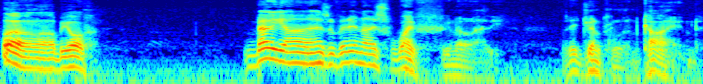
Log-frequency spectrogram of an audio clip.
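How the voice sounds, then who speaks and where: An actor playing a shrewd, unhurried, wry middle-aged chief inspector with a husky voice in a radio drama. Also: male voice, mid-range voice, big pitch swings. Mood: wry, probing.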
